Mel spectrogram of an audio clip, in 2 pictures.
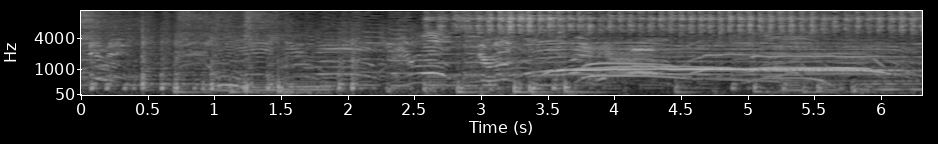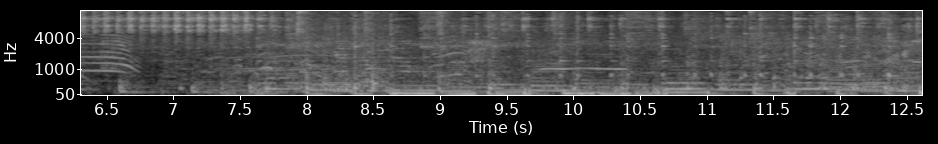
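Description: A crowd singing and shouting along with a New Orleans jazz band in a second-line street parade. About seven seconds in, the sound changes to the band's drums keeping a steady beat under crowd noise.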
